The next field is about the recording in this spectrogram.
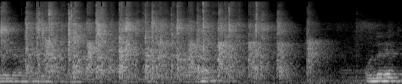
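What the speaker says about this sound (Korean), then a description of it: "우리 하나님께 영광의 박수 올려드리도록 하겠습니다." A church congregation claps together after a prayer at a Wednesday service, a quick run of rhythmic hand claps with some voices mixed in, pausing briefly before a final burst.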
